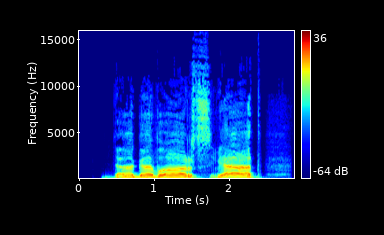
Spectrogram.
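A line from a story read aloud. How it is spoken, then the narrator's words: Many voices barking. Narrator (Russian): рявкнули десятки глоток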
